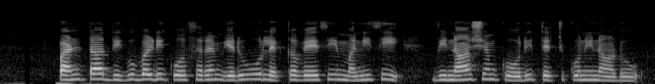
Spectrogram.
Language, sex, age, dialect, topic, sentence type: Telugu, female, 18-24, Southern, agriculture, statement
